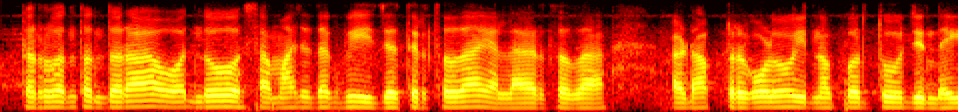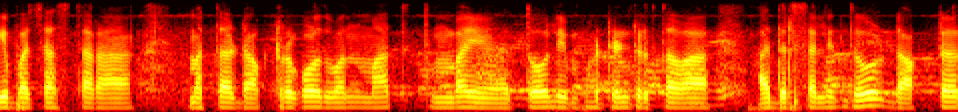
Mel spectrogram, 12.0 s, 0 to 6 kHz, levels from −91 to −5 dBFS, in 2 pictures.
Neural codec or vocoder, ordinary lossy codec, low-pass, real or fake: none; Opus, 24 kbps; 5.4 kHz; real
